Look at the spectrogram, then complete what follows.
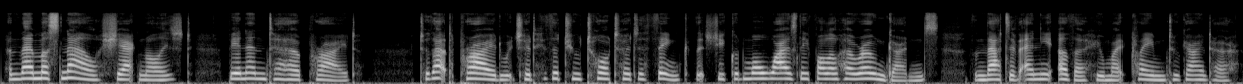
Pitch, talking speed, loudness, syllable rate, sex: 235 Hz, 200 wpm, -18 LUFS, 5.3 syllables/s, female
